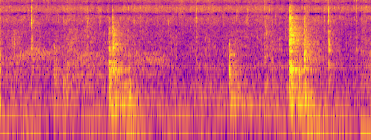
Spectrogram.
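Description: Masala sautés slowly over low heat in a pan, a soft continuous sizzle broken by a few stirring scrapes, close and fairly quiet.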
